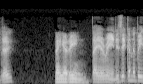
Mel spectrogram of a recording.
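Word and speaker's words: Bellerín: Oh, how do you say it, John? Because I try to say it the way you do. Bellerin.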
